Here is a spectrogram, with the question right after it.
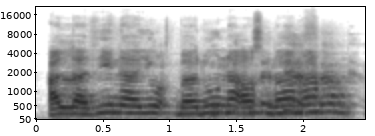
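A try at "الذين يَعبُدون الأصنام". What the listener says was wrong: Baca biasa. Jangan dikasih majhul.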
